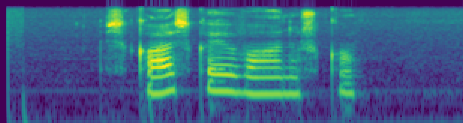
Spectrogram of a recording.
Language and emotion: Russian, sad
